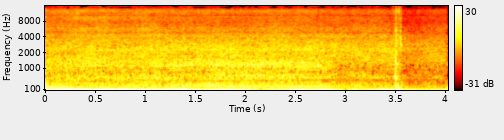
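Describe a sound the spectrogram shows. A car door shuts with a thud.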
